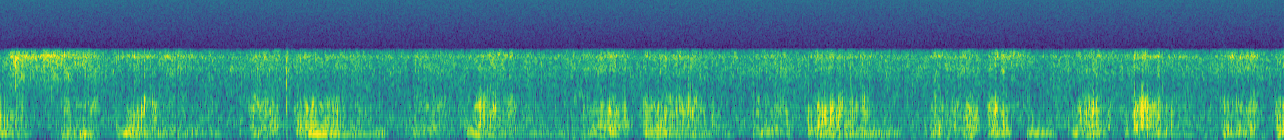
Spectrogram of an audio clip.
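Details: Steady, rhythmic low snorting breaths, roughly one every second or two, from a male snoring while smiling in his sleep; snoring.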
